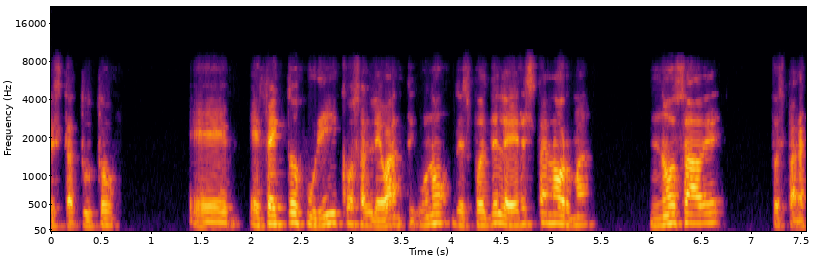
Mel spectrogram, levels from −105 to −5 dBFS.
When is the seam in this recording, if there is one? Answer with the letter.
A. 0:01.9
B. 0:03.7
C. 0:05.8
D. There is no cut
A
